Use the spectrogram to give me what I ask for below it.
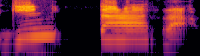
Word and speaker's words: guitarra: Porque tú pronuncias guitarra. Guitarra, solo suena la I.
